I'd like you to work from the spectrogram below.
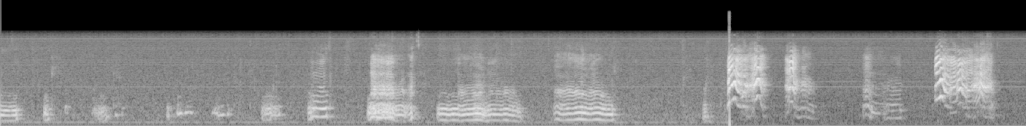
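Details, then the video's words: Seven-week-old Border Collie puppy scolding a radiator that bit its nose: a run of short low growly yaps, then longer harmonic whining barks, ending in sharp high yelps. "Border Collie puppy tells off radiator"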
